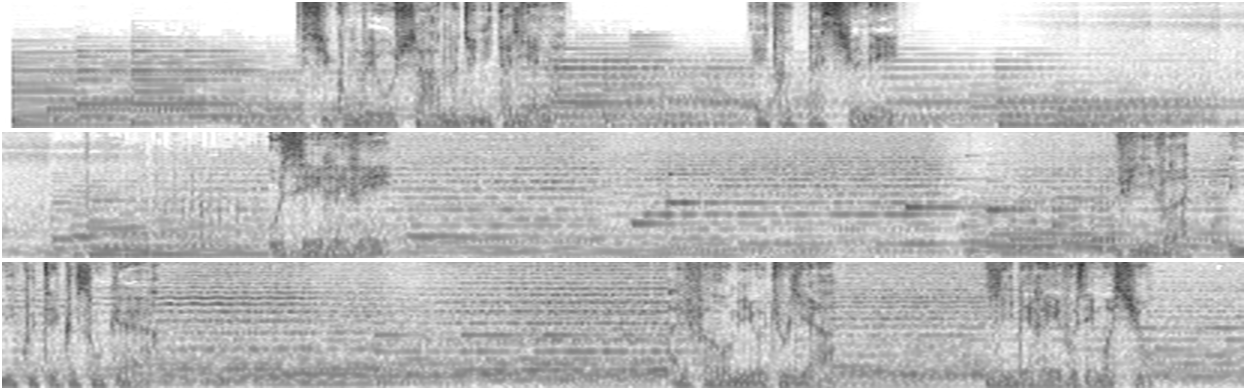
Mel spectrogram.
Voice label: SPOT TV; ALFA ROMEO GIULIA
